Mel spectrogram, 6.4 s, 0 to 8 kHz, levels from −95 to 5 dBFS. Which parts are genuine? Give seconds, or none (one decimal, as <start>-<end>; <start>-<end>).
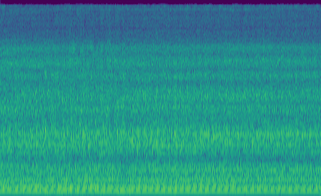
0.0-0.8; 2.6-6.4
